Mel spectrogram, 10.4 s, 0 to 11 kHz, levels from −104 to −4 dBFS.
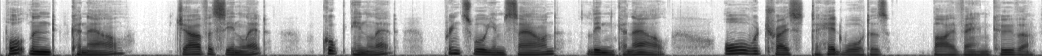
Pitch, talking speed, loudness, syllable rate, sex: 120 Hz, 105 wpm, -19 LUFS, 4.0 syllables/s, male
